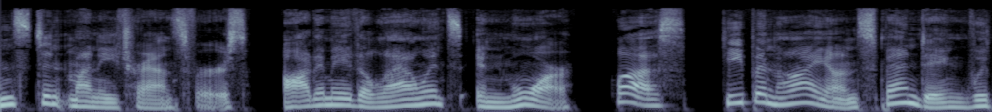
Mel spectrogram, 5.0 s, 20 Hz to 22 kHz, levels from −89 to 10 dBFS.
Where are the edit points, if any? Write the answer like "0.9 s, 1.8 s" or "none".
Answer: none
